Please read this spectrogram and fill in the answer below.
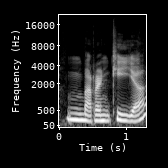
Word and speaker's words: Barranquilla: Do I pronounce them right? Cartagena? Yes. Barranquilla? Barranquilla, yes.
